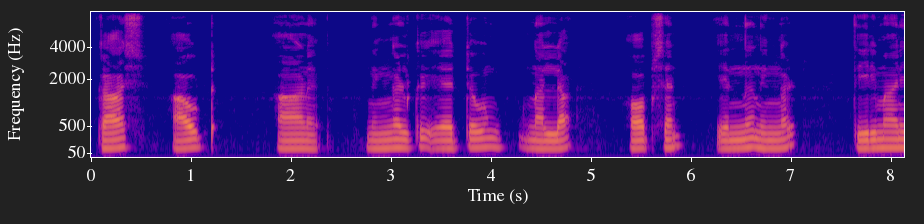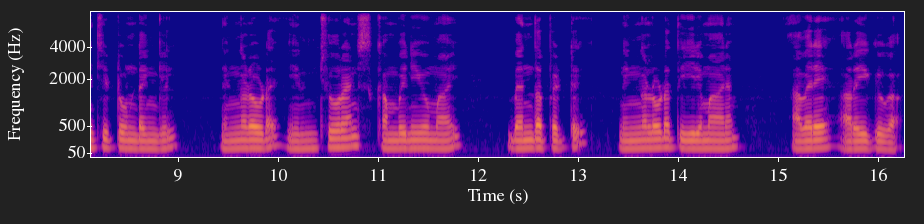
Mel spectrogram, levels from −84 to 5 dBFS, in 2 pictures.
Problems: low volume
